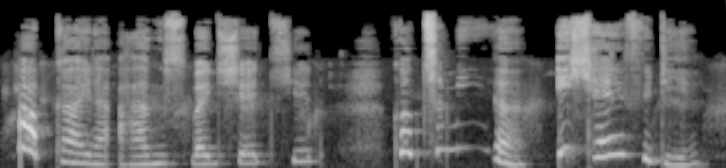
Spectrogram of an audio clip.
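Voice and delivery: put-on eerie, unsettling, swooping old woman voice. A voice calls to someone lost, offering help, in an eerie old woman voice. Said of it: "eine unheimliche Stimme".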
